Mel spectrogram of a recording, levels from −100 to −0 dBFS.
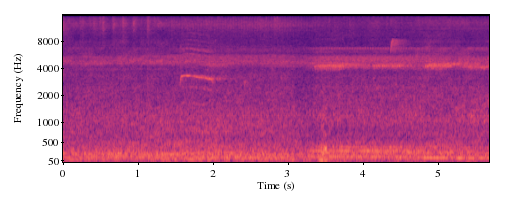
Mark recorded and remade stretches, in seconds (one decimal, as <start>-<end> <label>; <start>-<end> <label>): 0.0-1.4 remade; 1.4-4.7 recorded; 4.7-5.7 remade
